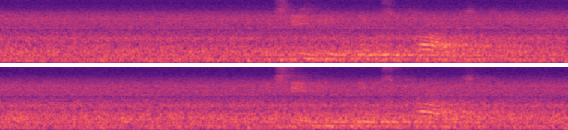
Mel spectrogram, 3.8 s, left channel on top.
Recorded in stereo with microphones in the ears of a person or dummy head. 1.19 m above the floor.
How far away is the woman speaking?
About 5 m.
